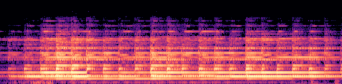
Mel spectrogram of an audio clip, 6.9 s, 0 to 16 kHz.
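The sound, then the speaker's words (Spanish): Saturnina, a large bell of the Church of San Saturnino in Artajona, Navarra, Spain, rings steadily on 3 December 2024, Day of Navarra, for San Francisco Javier, its strokes overlapping into a rich, sustained metallic hum with strong ringing overtones, loud with no voices present. “Hoy vuelve a sonar la campana saturnina de Artajona el 3 de diciembre de 2024, bandeando a San Francisco Javier en el Día de Navarra.”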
